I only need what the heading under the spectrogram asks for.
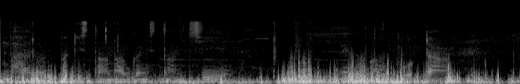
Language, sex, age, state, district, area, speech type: Santali, male, 30-45, Jharkhand, East Singhbhum, rural, spontaneous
